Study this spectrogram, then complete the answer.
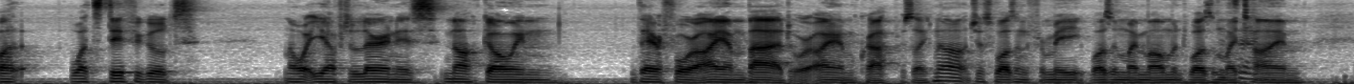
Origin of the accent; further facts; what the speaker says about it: Ireland; accent: Irish; I speak English with an Irish accent.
